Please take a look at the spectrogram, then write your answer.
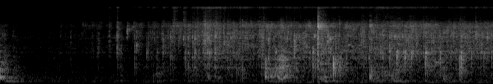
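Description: Onions frying in hot oil until golden brown give a rising, steady crackling sizzle, close and continuous, with faint stirring sounds.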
